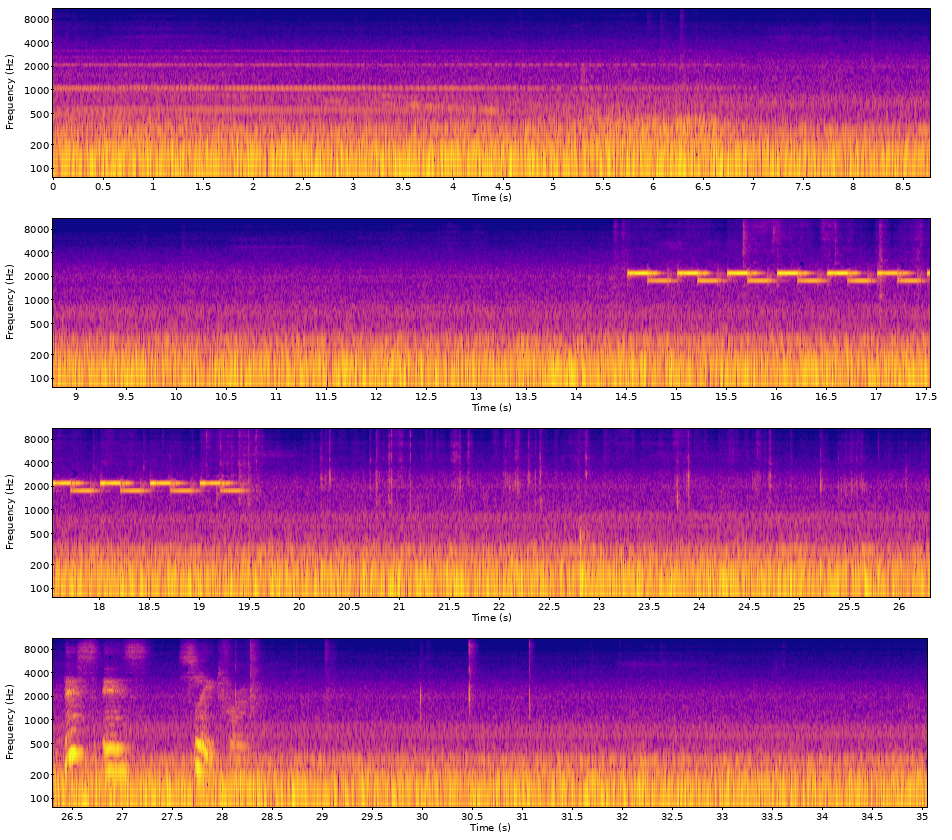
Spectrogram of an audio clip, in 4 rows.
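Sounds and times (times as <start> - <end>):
faint motor whine: 0.0 - 35.0
train rumbling: 0.0 - 35.0
two-tone door warning beep: 14.5 - 19.5.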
